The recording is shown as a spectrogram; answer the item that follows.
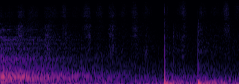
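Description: Chalk writing on a chalkboard: a soft, steady scratching, with two sharp taps of the chalk near the end.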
